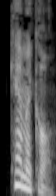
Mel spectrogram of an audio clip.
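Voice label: "chemical" British English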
